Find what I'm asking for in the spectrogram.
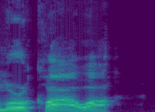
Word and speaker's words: Morikawa: He was a teammate of Scotty Scheffler, Colin Morikawa. That's a good pronunciation.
